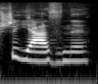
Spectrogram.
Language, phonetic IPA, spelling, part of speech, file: Polish, [pʃɨˈjaznɨ], przyjazny, adjective, Pl-przyjazny.ogg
